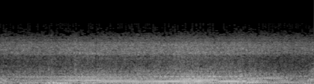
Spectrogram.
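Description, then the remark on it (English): A seaplane engine drones steadily as the plane taxis on water back to midstream, a loud, continuous rumbling hum with a low pitched tone that swells slightly in the middle and eases off toward the end. “Yes, he's taxiing back to midstream.”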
